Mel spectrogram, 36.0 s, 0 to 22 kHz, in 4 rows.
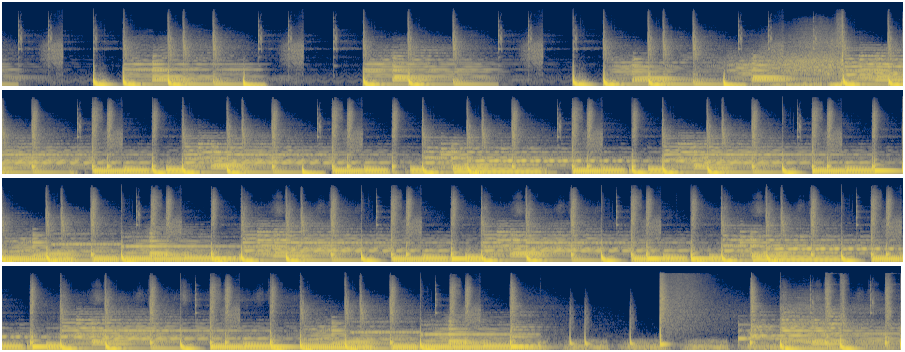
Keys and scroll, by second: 16.5-17.3 typing, 18.9 t, 22.6-23.9 typing, 29.6-30.7 typing.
